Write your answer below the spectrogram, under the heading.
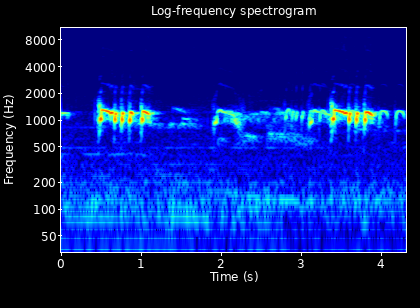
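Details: Local zebra dove (perkutut) used as a lure: two sharp bursts of quick staccato notes, each about half a second long, with a wavering soft cooing trill between them.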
